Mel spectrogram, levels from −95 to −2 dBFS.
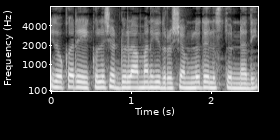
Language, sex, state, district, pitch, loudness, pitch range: Telugu, female, Andhra Pradesh, Chittoor, 190 Hz, -11 LUFS, 180-195 Hz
